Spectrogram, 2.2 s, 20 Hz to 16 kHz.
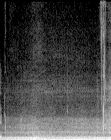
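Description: Yamaha TW200's air-cooled single-cylinder four-stroke engine running steadily while cruising, with a low rumble and wind noise.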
